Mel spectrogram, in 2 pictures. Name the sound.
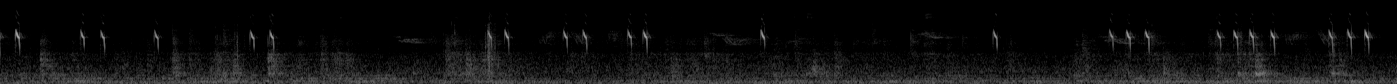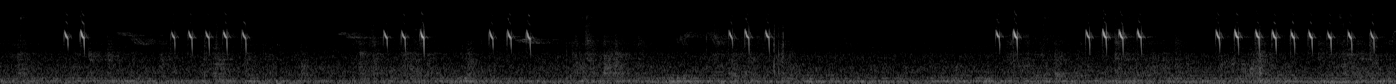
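bird calling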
